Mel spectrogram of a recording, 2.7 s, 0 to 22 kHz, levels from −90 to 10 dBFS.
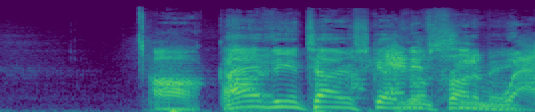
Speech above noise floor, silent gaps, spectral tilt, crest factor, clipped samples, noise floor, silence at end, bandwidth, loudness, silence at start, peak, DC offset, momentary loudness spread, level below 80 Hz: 41 dB; none; -4 dB/octave; 16 dB; under 0.1%; -57 dBFS; 0 s; 16.5 kHz; -16 LUFS; 0.7 s; -2 dBFS; under 0.1%; 4 LU; -34 dBFS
